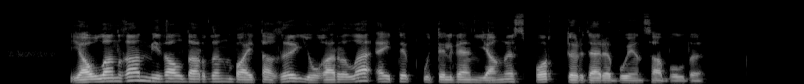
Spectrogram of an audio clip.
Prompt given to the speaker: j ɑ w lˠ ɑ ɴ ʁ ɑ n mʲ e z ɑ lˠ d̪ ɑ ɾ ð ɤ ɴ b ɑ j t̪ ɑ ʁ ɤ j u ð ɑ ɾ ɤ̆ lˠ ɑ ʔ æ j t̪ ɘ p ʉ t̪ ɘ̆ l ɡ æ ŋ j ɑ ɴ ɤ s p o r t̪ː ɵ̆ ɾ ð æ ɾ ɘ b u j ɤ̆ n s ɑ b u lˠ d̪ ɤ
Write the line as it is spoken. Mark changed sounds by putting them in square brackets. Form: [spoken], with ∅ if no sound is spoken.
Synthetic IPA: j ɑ w lˠ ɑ ɴ ʁ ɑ n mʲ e [ð] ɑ lˠ d̪ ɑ ɾ ð ɤ ɴ b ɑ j t̪ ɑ ʁ ɤ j u [ʁ] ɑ ɾ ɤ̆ lˠ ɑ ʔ æ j t̪ ɘ p ʉ t̪ ɘ̆ l ɡ æ [n] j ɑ ɴ ɤ s p o r t̪ː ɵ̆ ɾ ð æ ɾ ɘ b u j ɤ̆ n s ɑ b u lˠ d̪ ɤ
